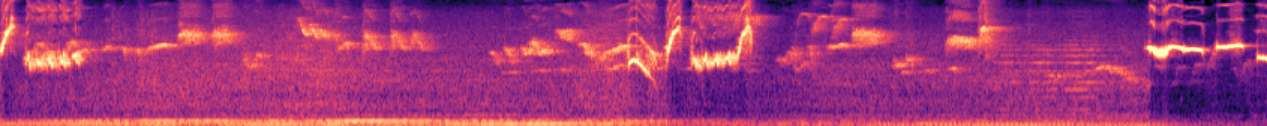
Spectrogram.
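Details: Orange-headed thrush singing actively, from Singaraja in northern Bali, used to coax other birds into song: a rich run of varied whistles, slurred upsweeps and chattering notes, growing loud and sharp near the end over a steady low drone.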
